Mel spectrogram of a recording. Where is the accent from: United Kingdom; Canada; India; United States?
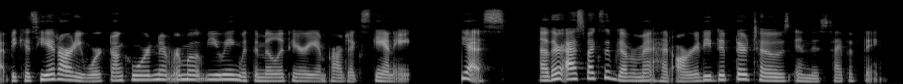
United States; Minnesota; We're from Minnesota.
